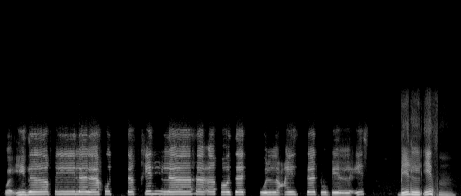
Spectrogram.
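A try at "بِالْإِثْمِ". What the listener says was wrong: Bunyikan mim. Tu bil ism. Tak bunyi. Dia rapat bibir je tak boleh. Dia kena bunyikan sifat mim tu. Bil ism. Tak sampai. Ism. Bukan ismi. Rapat je bibir dan keluarkan suara. Bil ism. tak bunyi. Dia kena bunyi.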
